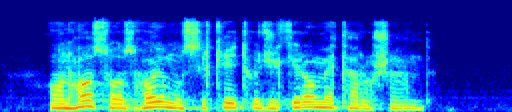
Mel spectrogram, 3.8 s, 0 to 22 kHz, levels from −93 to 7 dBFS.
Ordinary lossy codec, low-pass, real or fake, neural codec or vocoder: Opus, 24 kbps; 9.9 kHz; fake; vocoder, 22.05 kHz, 80 mel bands, WaveNeXt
